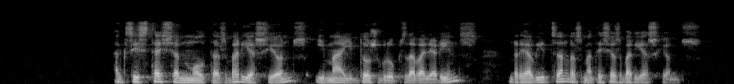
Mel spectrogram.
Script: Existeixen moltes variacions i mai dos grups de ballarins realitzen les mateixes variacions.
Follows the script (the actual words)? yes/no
yes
